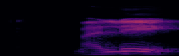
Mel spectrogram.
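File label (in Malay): "malik", Malay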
